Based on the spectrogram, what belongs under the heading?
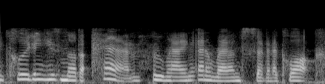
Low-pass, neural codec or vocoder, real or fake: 5.4 kHz; codec, 16 kHz in and 24 kHz out, 0.6 kbps, FireRedTTS-2 codec; fake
